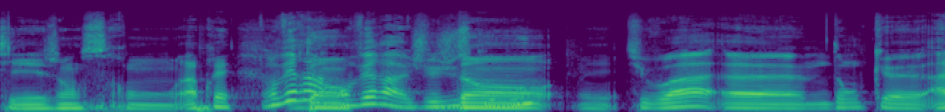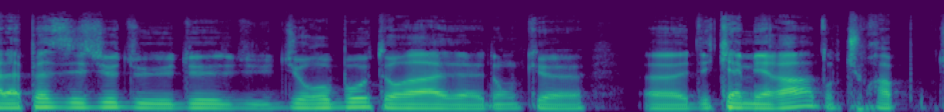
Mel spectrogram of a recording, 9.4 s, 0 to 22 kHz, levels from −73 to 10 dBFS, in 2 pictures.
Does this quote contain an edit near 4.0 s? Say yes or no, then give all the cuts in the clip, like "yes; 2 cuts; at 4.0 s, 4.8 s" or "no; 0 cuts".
no; 1 cut; at 2.8 s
